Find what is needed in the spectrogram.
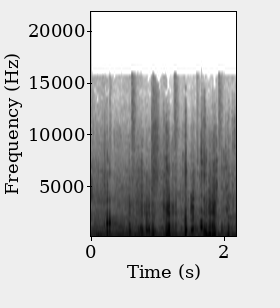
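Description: Crunching from a fresh cucumber slice being bitten and chewed: a few short, crisp clicks spread through the moment.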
